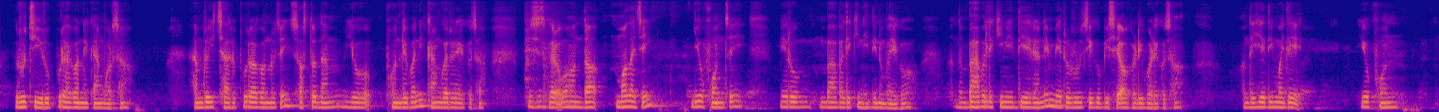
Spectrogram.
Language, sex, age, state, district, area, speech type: Nepali, male, 18-30, West Bengal, Kalimpong, rural, spontaneous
